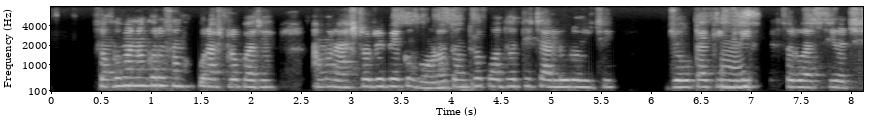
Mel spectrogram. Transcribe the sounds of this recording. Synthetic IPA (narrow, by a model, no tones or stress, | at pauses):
sɔŋɡɔmanɔŋkɔɾɔsɔŋɡɔkuɾasʈɾɔkad͡ʒaamɔɾasʈɾɔbibʱeɡɔɡɔɽ̃ɔt̪ɔnt̪ɾɔpɔd̪ʱːɔt̪it͡ʃaɾluɾɔɦit͡ʃʰi | d͡ʒowʈakiɡɾiesɔɾuasiɔt͡ʃʰi̥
